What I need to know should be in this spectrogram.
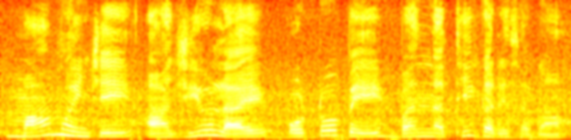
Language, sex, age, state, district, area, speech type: Sindhi, female, 30-45, Rajasthan, Ajmer, urban, read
